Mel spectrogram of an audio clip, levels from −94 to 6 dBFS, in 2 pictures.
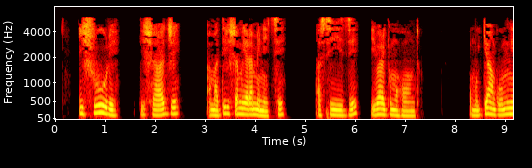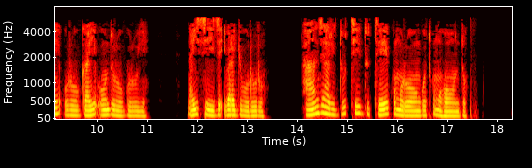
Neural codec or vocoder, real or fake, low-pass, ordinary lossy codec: none; real; 7.2 kHz; MP3, 24 kbps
